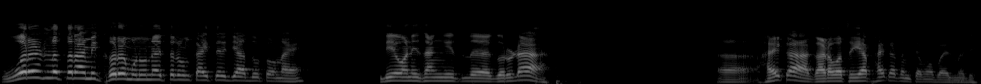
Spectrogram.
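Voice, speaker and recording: A man's voice: a little high, moderate pace, clear, resonant tone. A man with a Marathi accent preaching a devotional kirtan, telling a story and acting out village voices. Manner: animated storyteller, acts out village voices, breaks into sung verses. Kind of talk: devotional sermon storytelling with song. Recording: live outdoor sermon with accompanying music.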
